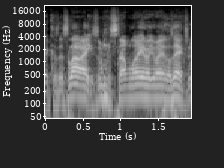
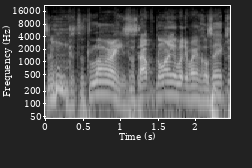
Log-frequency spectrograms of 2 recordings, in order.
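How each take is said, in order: First: Loud mocking laugh on the repeat; louder laughing retort. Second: Louder, higher mocking laugh through the words; mocking laugh, pitched up and loud; laughing retort. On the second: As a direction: laugh it off while jabbing back. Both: Real, not acted.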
